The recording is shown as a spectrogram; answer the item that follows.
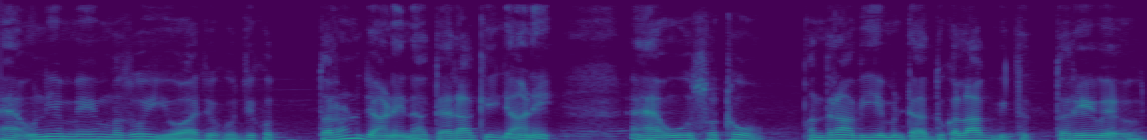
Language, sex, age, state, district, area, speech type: Sindhi, male, 60+, Delhi, South Delhi, urban, spontaneous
